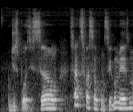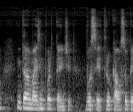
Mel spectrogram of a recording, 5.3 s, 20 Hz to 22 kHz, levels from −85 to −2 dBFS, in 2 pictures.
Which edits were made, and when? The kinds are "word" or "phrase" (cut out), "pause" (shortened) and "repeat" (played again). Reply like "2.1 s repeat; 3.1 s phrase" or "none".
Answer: none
